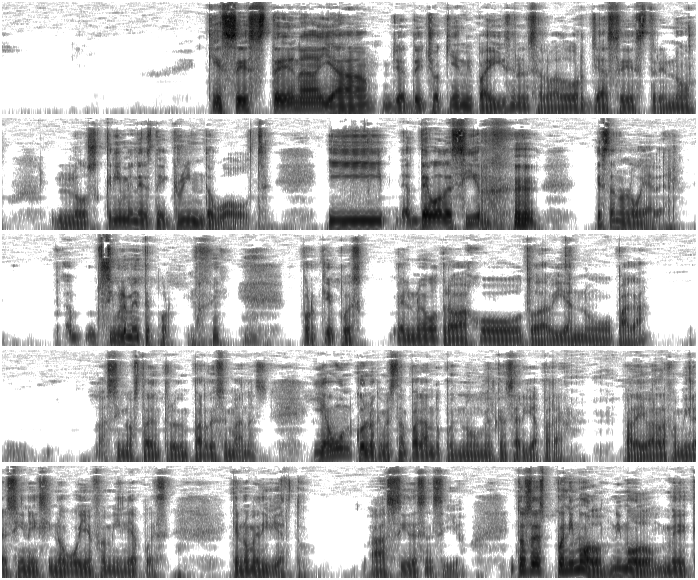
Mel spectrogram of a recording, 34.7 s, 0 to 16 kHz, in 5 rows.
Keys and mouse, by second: 2.6-6.9 drag, 7.5 ctrl+click, 8.2-10.5 ctrl+drag, 10.8 click, 11.7-13.1 shift+drag, 13.4-20.7 shift+drag, 20.7-22.6 shift+drag, 22.7-25.1 drag, 25.3 middle click, 26.4-29.0 drag, 31.4 click, 32.1 click, 32.3 middle click, 32.9 middle click.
